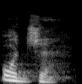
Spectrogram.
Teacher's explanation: У слові «отже» глухий «т» переходить у дзвінкий «д» і, зливаючись із «ж», переходить в фрикату «дж». Відповідно, у цьому слові кількість букв 4, а звуків 3. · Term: уподібнення за дзвінкістю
